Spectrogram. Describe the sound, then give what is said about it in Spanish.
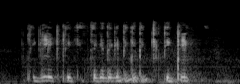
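A quick burst of typing on a mechanical keyboard with colourful backlit keys, rapid clacky keystrokes in an uneven rhythm, fairly loud, seemingly imitated by a voice for about two seconds. “Teclado mecánico.”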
